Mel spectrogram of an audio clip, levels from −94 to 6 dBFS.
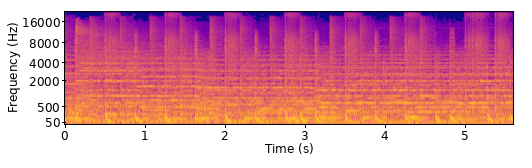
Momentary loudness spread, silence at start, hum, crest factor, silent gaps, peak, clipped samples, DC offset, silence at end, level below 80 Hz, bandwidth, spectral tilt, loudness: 2 LU; 0 s; none; 12 dB; none; 0 dBFS; under 0.1%; under 0.1%; 0 s; -20 dBFS; over 20 kHz; -5 dB/octave; -12 LUFS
